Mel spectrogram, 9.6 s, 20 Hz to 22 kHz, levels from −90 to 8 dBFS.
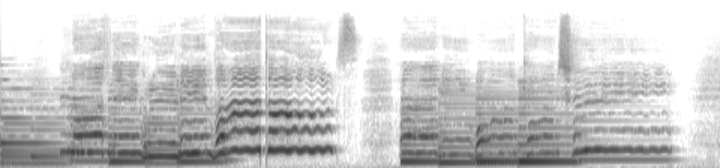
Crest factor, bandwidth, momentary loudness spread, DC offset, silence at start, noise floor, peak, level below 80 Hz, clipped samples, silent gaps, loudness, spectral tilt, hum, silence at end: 14 dB; 14 kHz; 12 LU; under 0.1%; 0 s; -60 dBFS; -10 dBFS; -64 dBFS; under 0.1%; none; -23 LUFS; -7.5 dB/octave; none; 0.65 s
